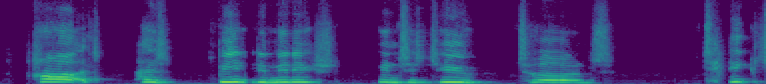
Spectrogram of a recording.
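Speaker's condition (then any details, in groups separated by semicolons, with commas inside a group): Cerebral palsy; wheelchair user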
